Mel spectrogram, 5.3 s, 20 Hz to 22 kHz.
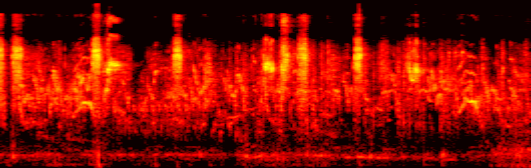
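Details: A flock of budgies on 18 July 2023 chirps busily. Sharp high tweets punctuate a constant background of soft warbling chatter.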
